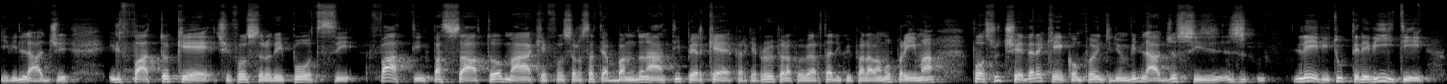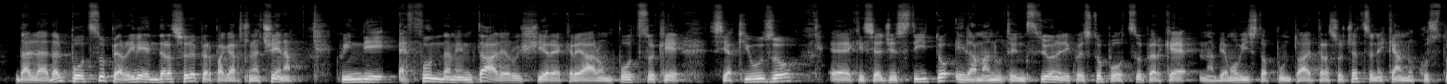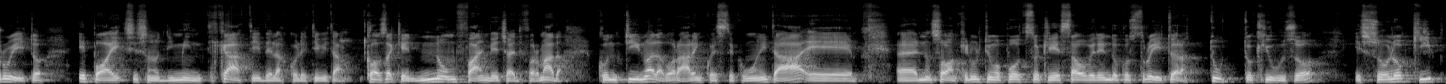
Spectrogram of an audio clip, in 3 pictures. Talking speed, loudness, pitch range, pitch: 165 wpm, -17 LUFS, 100-120 Hz, 105 Hz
